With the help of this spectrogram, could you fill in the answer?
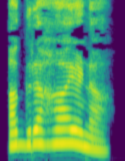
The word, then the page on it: ಆಗ್ರಹಾಯಣ: āgrahāyaṇa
